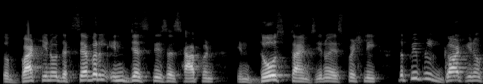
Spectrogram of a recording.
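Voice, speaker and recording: Fast-talking man lecturing. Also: on the high side. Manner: rapid, filler-heavy, addresses students as ladies and gentlemen. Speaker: exam coaching educator. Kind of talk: online lecture. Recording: dull lo-fi lecture audio.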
